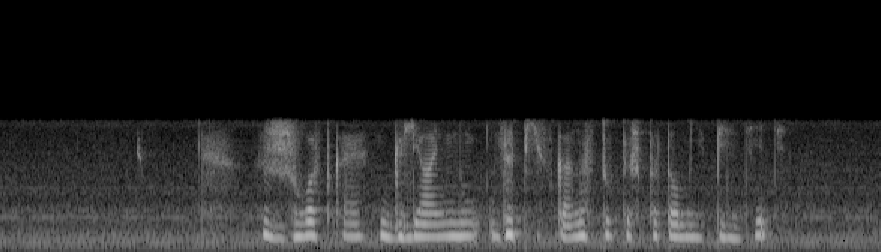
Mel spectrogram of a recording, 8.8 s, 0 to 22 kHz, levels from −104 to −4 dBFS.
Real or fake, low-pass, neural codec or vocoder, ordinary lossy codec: real; 3.6 kHz; none; none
